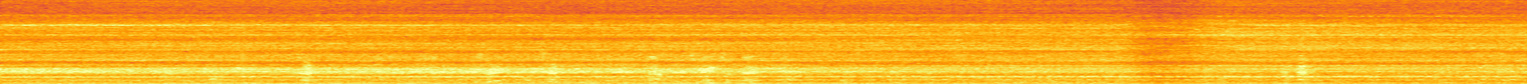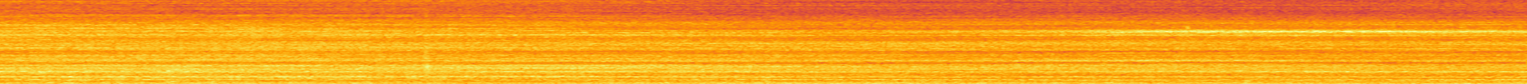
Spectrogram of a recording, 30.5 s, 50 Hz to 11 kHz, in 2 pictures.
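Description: Steady hiss of air rushing into a hyperbaric chamber as it is pressurised toward a 50 m depth equivalent, dipping briefly about eleven seconds in.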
